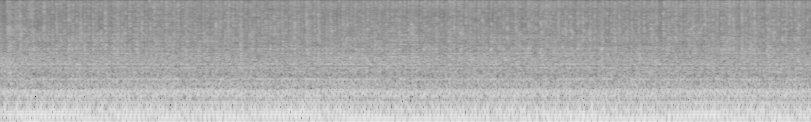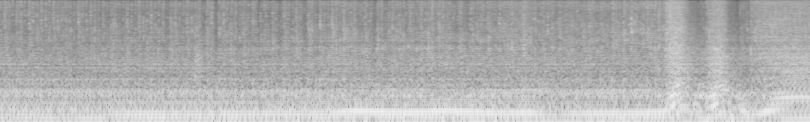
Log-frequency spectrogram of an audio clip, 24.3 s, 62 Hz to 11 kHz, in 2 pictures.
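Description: A 1962 Dodge Dart with a 413 Max Wedge V8 out on the road, its engine a steady loud low rumble throughout, swelling slightly as it pulls before a few brief thumps near the end.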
